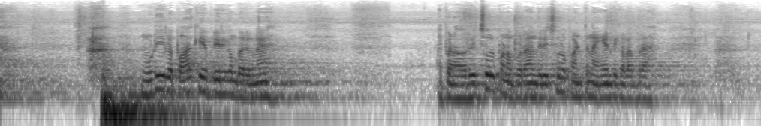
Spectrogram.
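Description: A young man speaks with feeling close to the microphone.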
